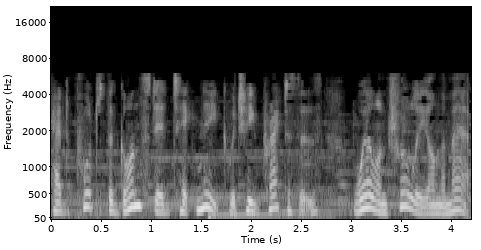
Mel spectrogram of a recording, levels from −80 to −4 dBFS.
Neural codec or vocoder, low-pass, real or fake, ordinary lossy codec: none; 7.2 kHz; real; MP3, 24 kbps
